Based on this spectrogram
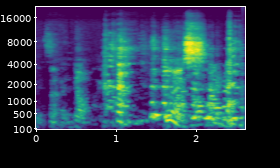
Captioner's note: group laughing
